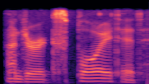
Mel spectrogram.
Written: underexploited

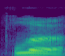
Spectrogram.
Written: fluf

